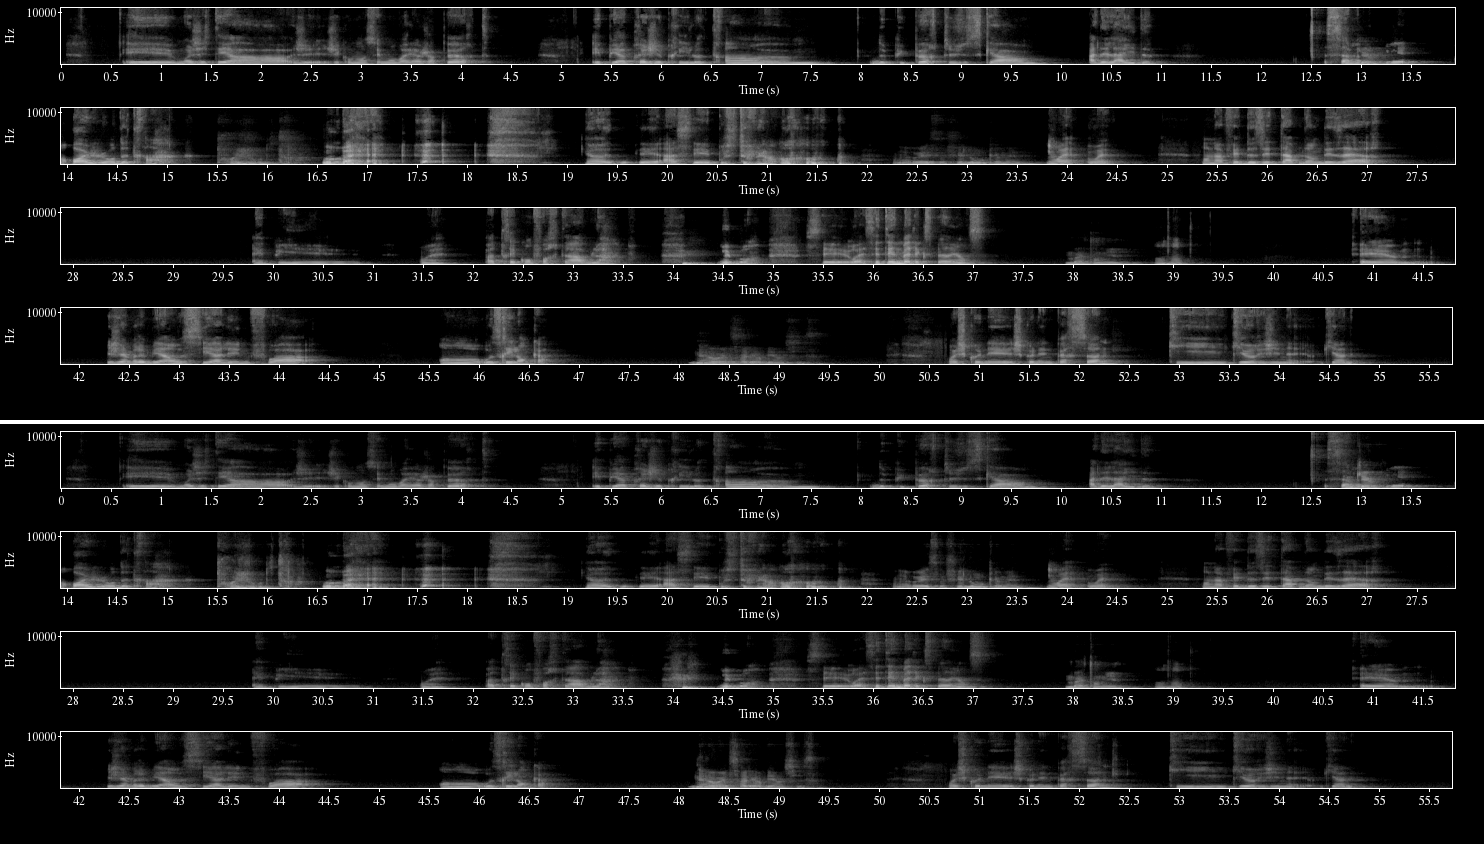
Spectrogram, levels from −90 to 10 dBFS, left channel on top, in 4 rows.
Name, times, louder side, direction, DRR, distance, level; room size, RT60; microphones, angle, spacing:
voice 1, 0.6-4.1 5.3-7.7 8.1-9.9 10.3-11.0 12.6-13.4 13.9-15.1 16.6-17.2 17.5-17.8 18.2-18.8 19.2-21.9 23.8-24.5 25.4-27.1 29.8-30.9 31.5-31.7 32.1-33.5 33.9-34.1 34.5-37.1 38.8-39.1 40.9-41.6 42.3-44.4 45.6-46.7 50.7-52.4 52.9-54.7, left 3 dB, 50° left, 0.5 m, -31 dB
voice 2, 12.8-13.2 15.5-16.4 22.3-23.6 34.0-34.3 37.9-38.6 48.1-49.4, right 3 dB, 85° right, 0.7 m, -34 dB
9.8 x 8.1 x 8.4 m
head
